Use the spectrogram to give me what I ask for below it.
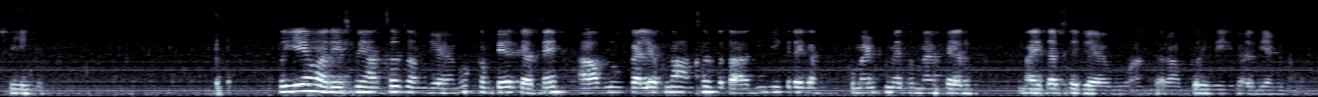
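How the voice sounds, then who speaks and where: A man's voice: fairly high pitch, steady tone, measured pace, highs cut off, noisy background. A man teaching Chinese tones in an online class, patiently going over students' answers one by one.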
